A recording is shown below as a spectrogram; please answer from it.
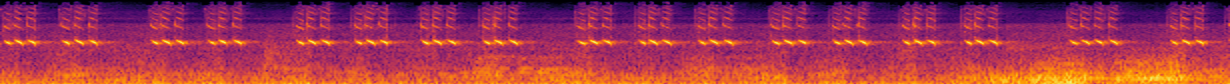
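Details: Cricket giving bright, pulsed chirps around two per second, with a brief pause mid-sequence and a low rumbling noise rising near the end.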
